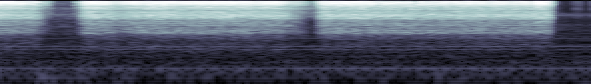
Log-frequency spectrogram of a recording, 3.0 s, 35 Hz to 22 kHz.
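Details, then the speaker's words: 2010–2012 Ford F250/F350 or Chevy 2500, right front tire, valve core pressed to deflate for TPMS sensor training on a hot day of about 100°F: only a thin, weak hiss in bursts; the valve stem is clogged. "Okay. Sounds like this one's clogged. Yeah."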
